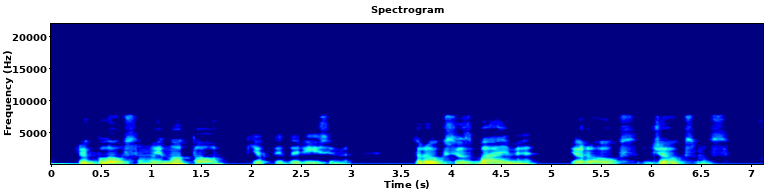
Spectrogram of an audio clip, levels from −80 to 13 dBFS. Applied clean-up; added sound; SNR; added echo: none; none; none; none.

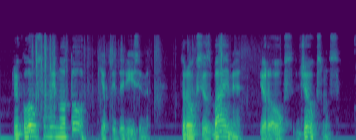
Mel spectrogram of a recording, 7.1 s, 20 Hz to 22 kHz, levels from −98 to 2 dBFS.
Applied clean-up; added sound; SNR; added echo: none; Fire; 20 dB; none.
